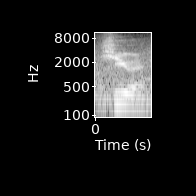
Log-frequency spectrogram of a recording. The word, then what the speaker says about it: Heughan: series Outlander I want to make sure I pronounce your correct name last it's huan huan perfect see you got it the first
